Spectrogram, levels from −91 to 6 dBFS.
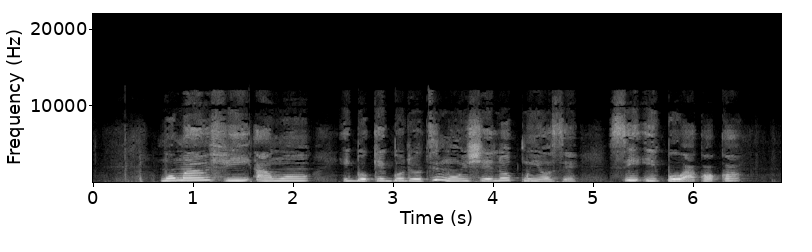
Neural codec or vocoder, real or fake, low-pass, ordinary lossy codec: none; real; 19.8 kHz; AAC, 32 kbps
